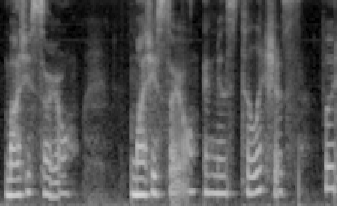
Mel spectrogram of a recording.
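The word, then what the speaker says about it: 맛있어요: So, this one kind of combines with the next one in because it doesn't have the pronunciation. It's a vowel, right? Put it in. And also this one connects to the next one. Put it in. So, it's like it's it sounds like pudding. Put it in. Put it in. Put it in, right? So, it's like that. Instead of saying mashisoyo, we say mashisoyo.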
